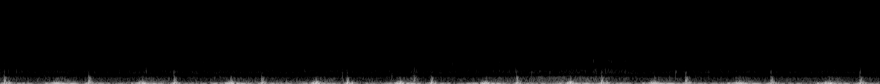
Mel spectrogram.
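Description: Steady, muffled low thumps, about 70 beats a minute; an ordinary heartbeat.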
